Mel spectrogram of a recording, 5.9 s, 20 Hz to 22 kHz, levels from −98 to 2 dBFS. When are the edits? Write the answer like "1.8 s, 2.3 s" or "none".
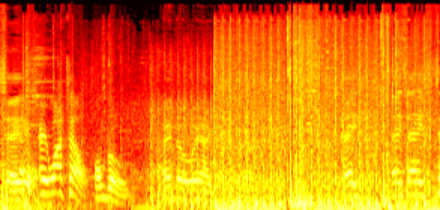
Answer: none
